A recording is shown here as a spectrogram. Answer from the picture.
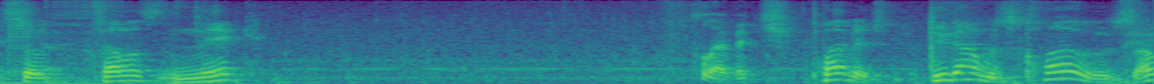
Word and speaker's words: Plevich: Plevich. Dude, I was close. I was pretty close. You just got to pronounce it the way it's Yeah.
